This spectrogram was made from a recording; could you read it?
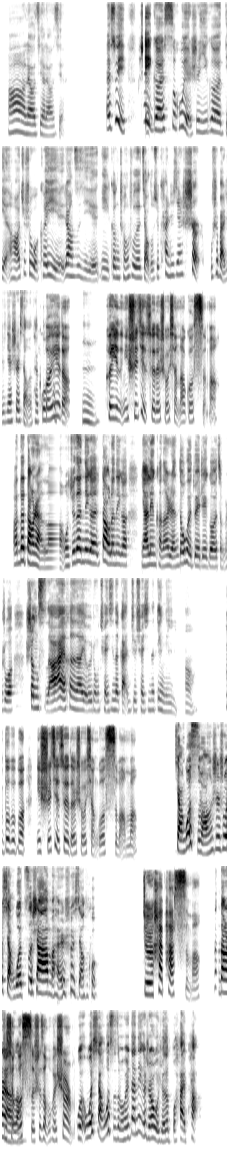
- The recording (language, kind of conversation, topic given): Chinese, advice, 我想停止过度担心，但不知道该从哪里开始，该怎么办？
- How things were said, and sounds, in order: other background noise; laughing while speaking: "还是说想过"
